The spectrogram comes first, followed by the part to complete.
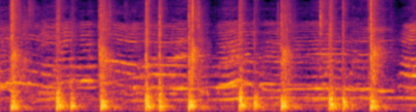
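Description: Two hide-headed drums beaten with curved wooden sticks in a quick repeating rhythm of about three strokes a second, together with hand clapping and a congregation singing.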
